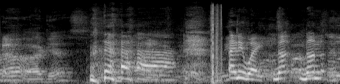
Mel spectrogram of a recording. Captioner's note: laughter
